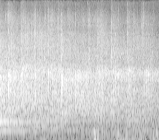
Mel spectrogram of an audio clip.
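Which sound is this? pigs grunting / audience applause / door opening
audience applause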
